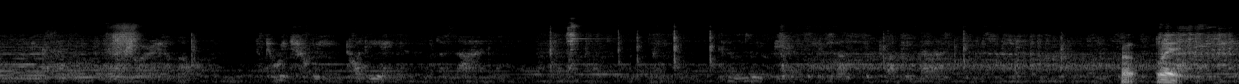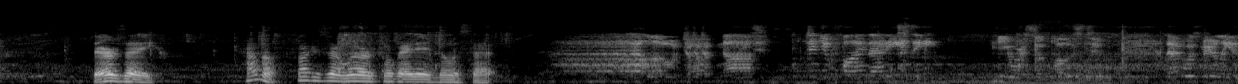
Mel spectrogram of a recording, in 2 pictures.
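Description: A video game's sound effects and music play from a television in the room.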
